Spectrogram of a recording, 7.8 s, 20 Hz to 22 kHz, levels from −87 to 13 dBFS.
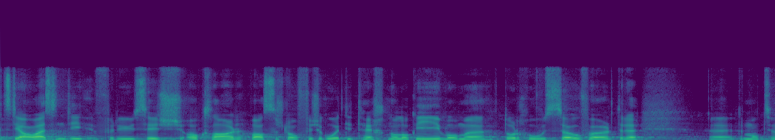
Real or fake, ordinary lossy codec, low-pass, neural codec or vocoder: fake; none; none; codec, 24 kHz, 3.1 kbps, DualCodec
